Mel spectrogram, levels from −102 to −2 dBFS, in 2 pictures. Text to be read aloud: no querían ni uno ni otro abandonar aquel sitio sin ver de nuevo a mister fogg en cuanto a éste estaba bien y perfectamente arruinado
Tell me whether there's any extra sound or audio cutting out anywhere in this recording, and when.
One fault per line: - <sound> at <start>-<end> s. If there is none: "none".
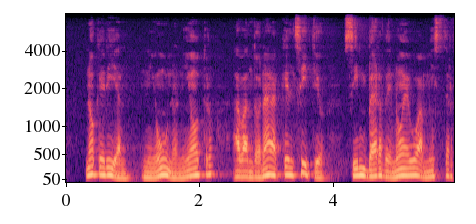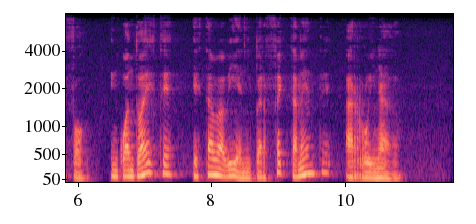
none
